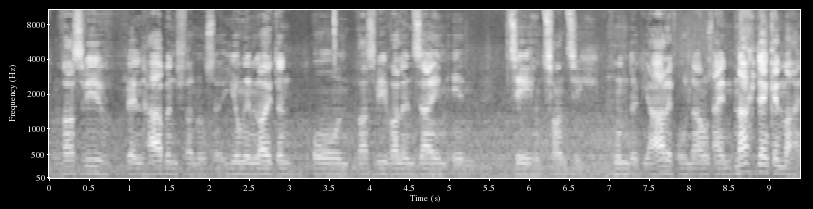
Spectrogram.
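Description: Speaking at a very slow pace, a man with a medium-pitched voice is heard over noticeable background noise and audible room echo. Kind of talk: interview.

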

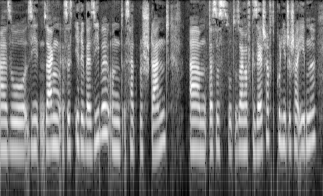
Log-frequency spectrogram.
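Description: A woman speaks at a fairly quick pace and a medium pitch. Her loudness stays very even and her intonation fairly even. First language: bilingual German and French (speaking German). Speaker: podcast host. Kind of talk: interview. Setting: studio.

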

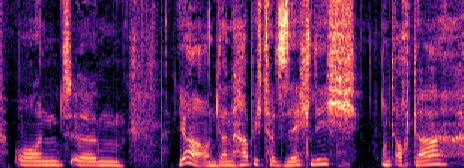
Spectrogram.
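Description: Fairly even intonation paired with a dark, mellow tone. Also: man. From northern Germany, East Frisia (Norden). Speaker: agricultural scientist, professor. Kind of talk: interview. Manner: hesitant with frequent fillers.

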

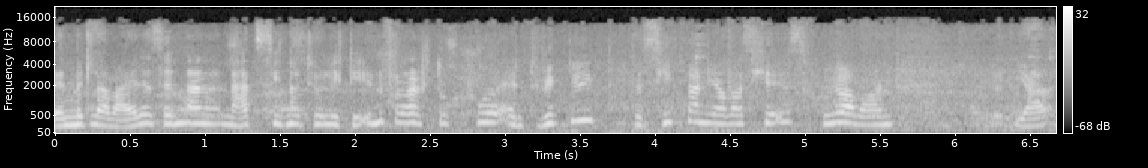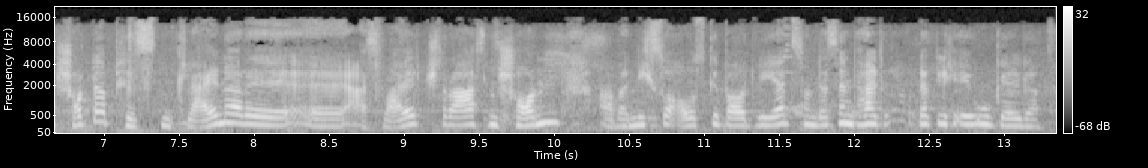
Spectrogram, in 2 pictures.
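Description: Noticeable background noise runs beneath a woman's fairly high voice, which moves at a moderate tempo with normal pitch movement. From Bavaria, Germany. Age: 60s. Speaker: hiking guide. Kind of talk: interview. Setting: bakery.

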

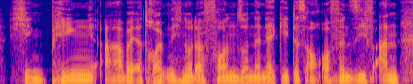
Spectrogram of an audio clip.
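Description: A man at a medium pitch with ordinary pitch variation. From Baden, Pforzheim area. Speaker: radio news show host. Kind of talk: radio news magazine presenting. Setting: studio.

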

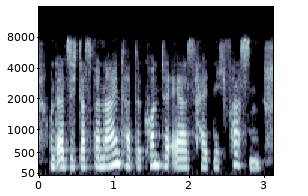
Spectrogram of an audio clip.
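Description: This is a woman with an unremarkable speaking voice at a medium pitch. Her pitch varies in an ordinary way, and the background is quiet. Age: 40s. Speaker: author. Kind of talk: interview.

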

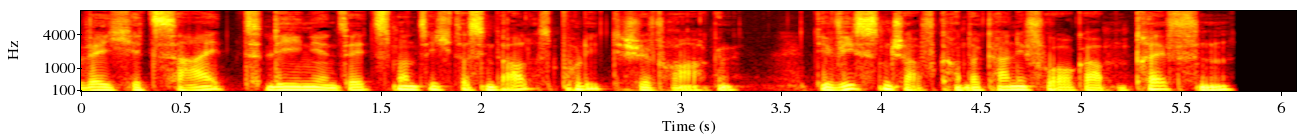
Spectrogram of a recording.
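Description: Vocal fry runs through a dark, mellow tone at a moderate pace, with fairly even intonation, very even loudness, and a dry, close sound with no echo. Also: man, medium pitch for a man. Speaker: historian of science. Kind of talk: interview.

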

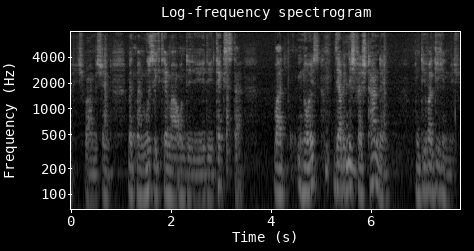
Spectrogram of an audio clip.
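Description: A man's fairly low voice with ordinary pitch variation and long, frequent pauses, amid audible room echo and noticeable background noise. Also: moderate pace. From Afghanistan. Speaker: musician. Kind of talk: interview. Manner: halting.

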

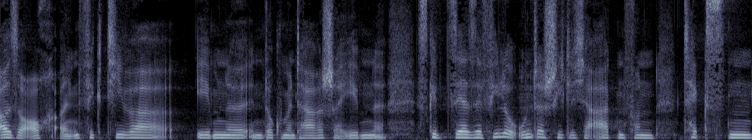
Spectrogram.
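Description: Over a very clean recording with a silent background, a woman speaks with a very deep, low pitch. Her pace is fairly slow and her intonation fairly even. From Leipzig, Saxony. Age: 30s. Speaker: radio author. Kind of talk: panel discussion.

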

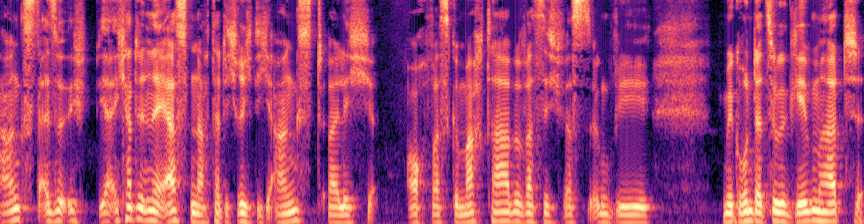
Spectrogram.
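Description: Recorded very cleanly against a silent background, a man speaks at a medium pitch and moderate pace with fairly even intonation. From Germany, Bremen. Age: 20s. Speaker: actor, musician and model. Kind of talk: interview.

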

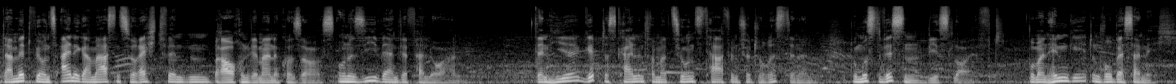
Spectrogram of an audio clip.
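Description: Over noticeable background noise, the speaker moves at a moderate pace with lively intonation. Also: man, medium pitch for a man. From Germany, Kassel (northern Hesse). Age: 30s. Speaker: radio documentary author. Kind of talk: scripted narration.

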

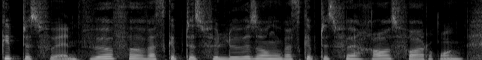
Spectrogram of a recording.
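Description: Here is a normal speaking voice with fairly even intonation. The pace is fairly quick, and the sound is dry and close with no echo. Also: woman. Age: 40s. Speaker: journalist and podcaster. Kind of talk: interview.

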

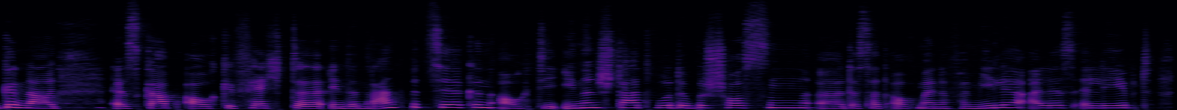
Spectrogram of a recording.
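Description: Fairly high in pitch, a woman speaks at a moderate pace with fairly even intonation. She has a plain, everyday voice, and the background is quiet. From Ukraine, Donetsk. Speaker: journalist. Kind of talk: interview.

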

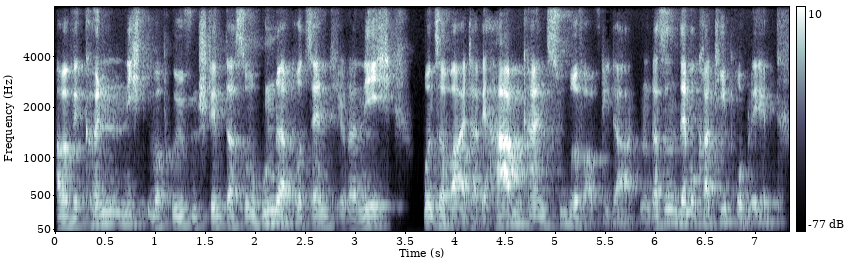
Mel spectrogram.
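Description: Amid audible room echo, a man at a medium pitch talks at a very fast pace with ordinary pitch variation. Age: 40s. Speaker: media studies professor. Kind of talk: lecture. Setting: online talk.

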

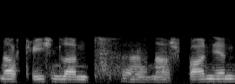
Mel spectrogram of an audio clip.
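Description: A man at a medium pitch, speaking at a very slow pace. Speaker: former youth organization official. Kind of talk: interview. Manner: halting with filler sounds.

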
